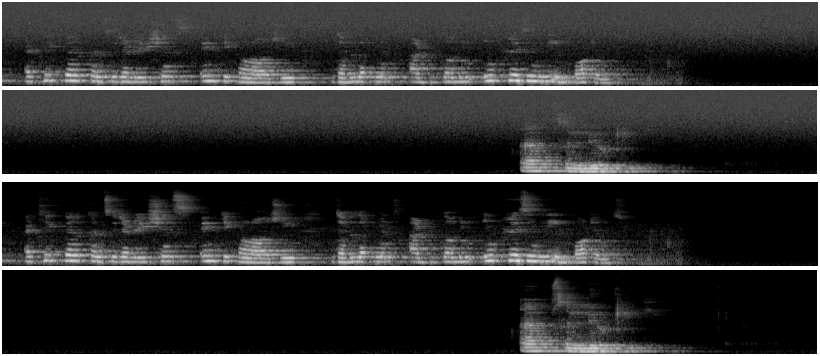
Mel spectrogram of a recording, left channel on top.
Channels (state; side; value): noise; left; hiss, 13 dB below the sound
